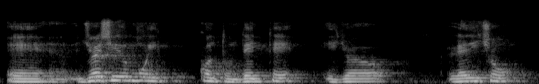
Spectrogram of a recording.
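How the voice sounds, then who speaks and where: Slow, emphatic pastor in an echoing hall. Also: male voice, medium pitch, dark tone. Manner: halting, emphatic, repeats himself while writing on a board. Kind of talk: Bible study teaching. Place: church hall. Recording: reverberant church hall.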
